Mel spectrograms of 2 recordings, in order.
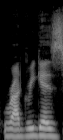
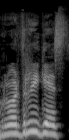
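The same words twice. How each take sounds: First: The name is said hesitantly and uncertainly. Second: The name is said with exaggerated, overdone pronunciation. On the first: The speaker is honestly trying to get it right. The speaker calls it right. "struggling to say, like, I don't know" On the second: The speaker is making a joke of the name. The speaker calls it wrong. "overpronounce it"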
